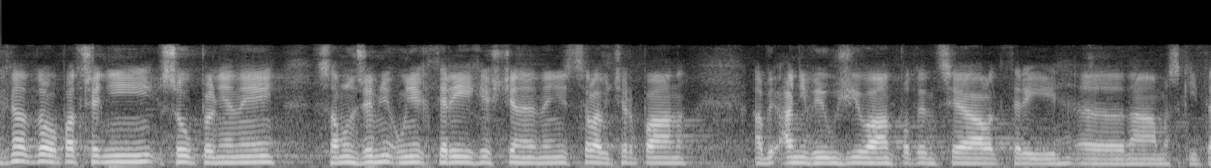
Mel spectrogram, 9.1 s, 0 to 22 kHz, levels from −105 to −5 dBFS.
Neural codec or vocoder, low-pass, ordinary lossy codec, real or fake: none; 7.2 kHz; AAC, 48 kbps; real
